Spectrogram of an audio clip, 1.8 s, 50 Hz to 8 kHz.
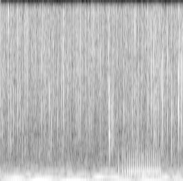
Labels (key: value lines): label: biophony, midshipman
recorder: SoundTrap 500

label: biophony, croak
recorder: SoundTrap 500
